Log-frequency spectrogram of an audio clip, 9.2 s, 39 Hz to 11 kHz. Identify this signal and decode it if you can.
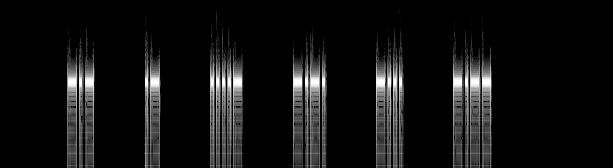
Morse code, heard as a keyed tone, about 27 wpm, spaced as for 10 wpm, 700 Hz. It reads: KA4CBY
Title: USA Call Signs - 6 Characters - 6x Character Spacing - 28wpm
